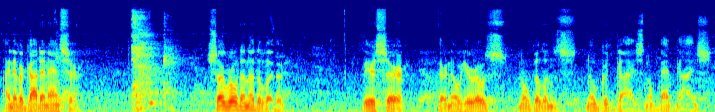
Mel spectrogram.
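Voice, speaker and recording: Deep, slow-talking man acting a wry ex-activist monologue. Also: animated, darkish tone. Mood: earnest, persuasive. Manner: slow, deliberate delivery with dramatic pauses. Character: wry former activist man recounting a strange feud. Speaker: actor reading a monologue. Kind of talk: theatrical dramatic monologue.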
